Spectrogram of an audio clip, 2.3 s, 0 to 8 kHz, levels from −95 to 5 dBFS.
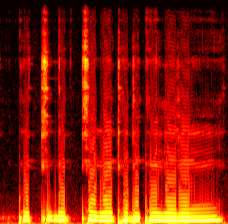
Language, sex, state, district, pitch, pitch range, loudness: Hindi, male, Rajasthan, Bikaner, 145 Hz, 135-150 Hz, -10 LUFS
